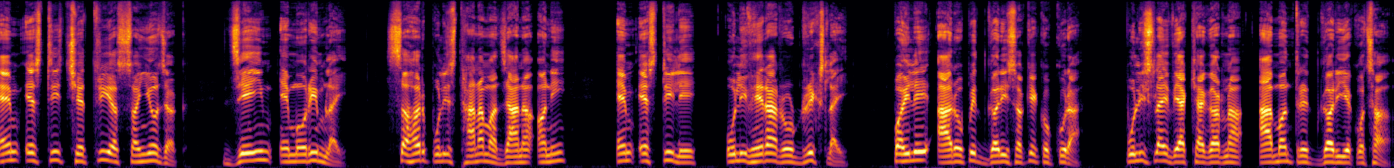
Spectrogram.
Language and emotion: Nepali, neutral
